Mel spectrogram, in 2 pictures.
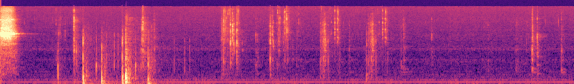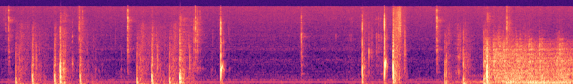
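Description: Stone blocks break with crunching clicks.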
